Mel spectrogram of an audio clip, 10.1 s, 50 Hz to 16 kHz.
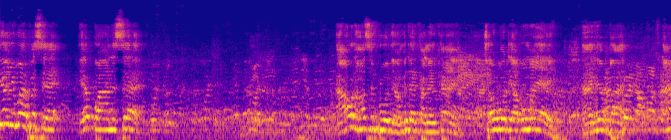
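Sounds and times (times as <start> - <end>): chatter of people in hall: 0.0 - 10.0
man's voice: 5.0 - 10.0.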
